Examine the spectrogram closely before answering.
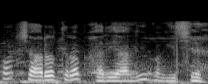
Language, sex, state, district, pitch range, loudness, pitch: Hindi, male, Jharkhand, Ranchi, 165-215 Hz, -14 LUFS, 180 Hz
